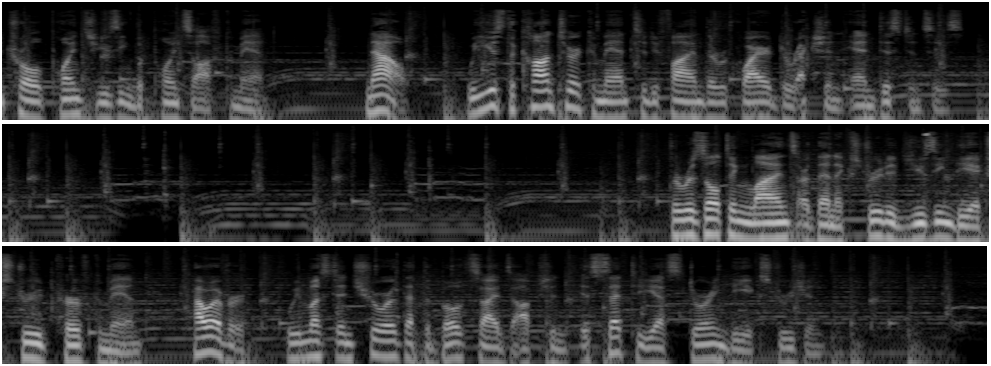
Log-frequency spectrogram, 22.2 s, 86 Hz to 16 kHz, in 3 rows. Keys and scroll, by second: 0.6 F11, 1.9-4.1 typing, 9.3 KP_3, 9.6 space, 11.3-13.9 typing, 18.8 KP_1, 19.0 KP_Decimal, 19.3 KP_5, 20.4 Return.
